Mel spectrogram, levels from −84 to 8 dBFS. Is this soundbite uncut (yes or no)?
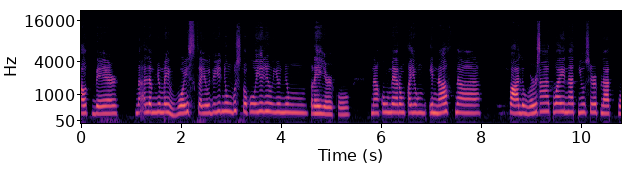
no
